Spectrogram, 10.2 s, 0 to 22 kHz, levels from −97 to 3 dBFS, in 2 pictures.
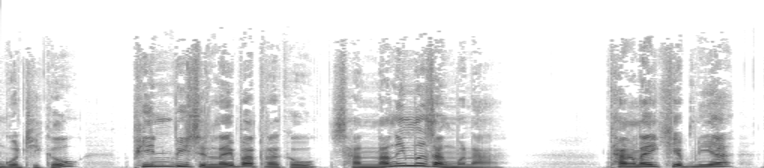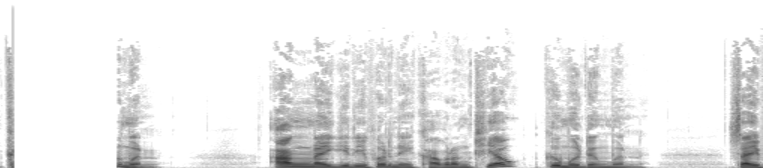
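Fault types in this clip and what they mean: Stream reconnect: the connection dropped at 5.17 s, leaving about 0.69 s of silence until 5.88 s while the player reconnected and spun up a fresh decoder. When sound comes back it has jumped ahead, roughly half a second later than where it cut out, so that chunk of speech is just gone.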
